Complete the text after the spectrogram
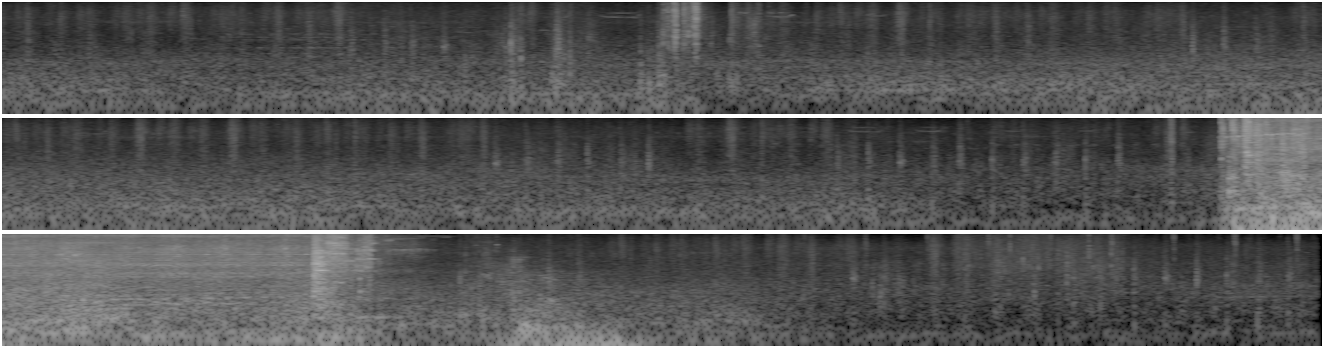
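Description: A game character's footsteps patter over grass.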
